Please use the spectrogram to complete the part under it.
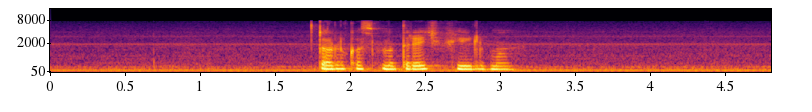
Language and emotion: Russian, neutral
